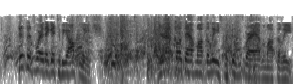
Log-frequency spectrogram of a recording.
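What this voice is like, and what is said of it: Imitates another person's voice. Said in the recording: “I'll do my impersonation of Stephanie”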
